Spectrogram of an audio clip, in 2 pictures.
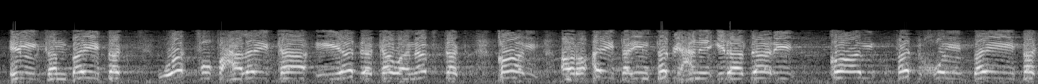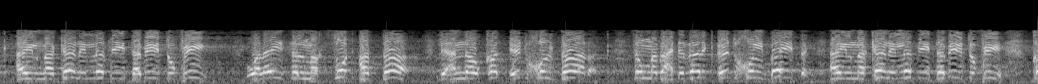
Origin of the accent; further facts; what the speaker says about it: Egypt; بلدتنا مصر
